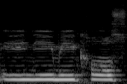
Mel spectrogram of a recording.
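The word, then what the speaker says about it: inimicos: Donec ponam inimikos tuos. And follow the some of the accents. So there is a bit of an accent on the ni. Inimikos, and also the tu. Tuos.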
